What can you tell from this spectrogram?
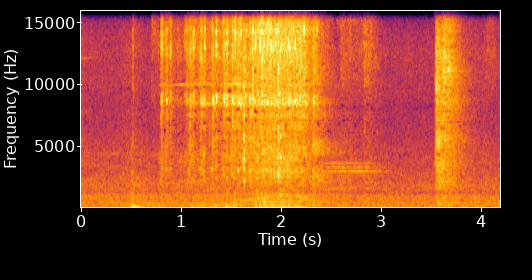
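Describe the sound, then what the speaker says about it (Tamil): Sewing machine running steadily while stitching a folded half-inch hem at the bottom of a plain kurti, a continuous mechanical whir with no voices. "இப்போது பாட்டமில் ஃபோல்ட் பண்ணி ஸ்டிச் பண்ண வேண்டியதுதான்"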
